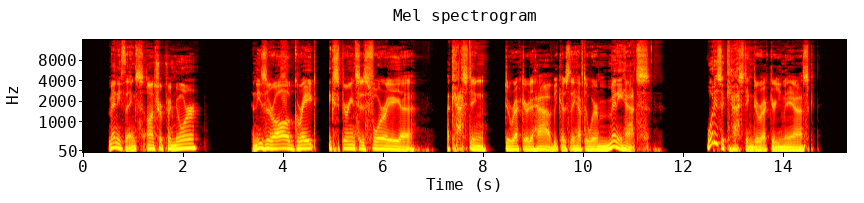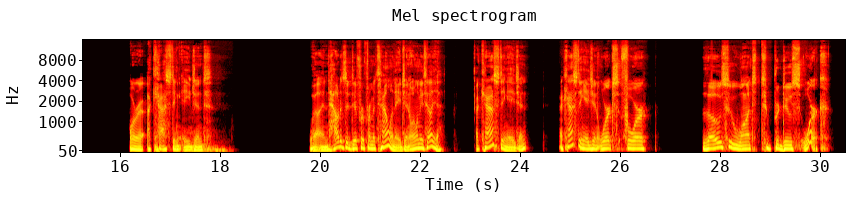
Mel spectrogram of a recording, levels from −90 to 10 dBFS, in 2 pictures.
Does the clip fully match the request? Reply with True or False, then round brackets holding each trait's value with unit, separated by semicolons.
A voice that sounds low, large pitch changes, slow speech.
True (105 Hz; 5.8 semitones; 130 wpm)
